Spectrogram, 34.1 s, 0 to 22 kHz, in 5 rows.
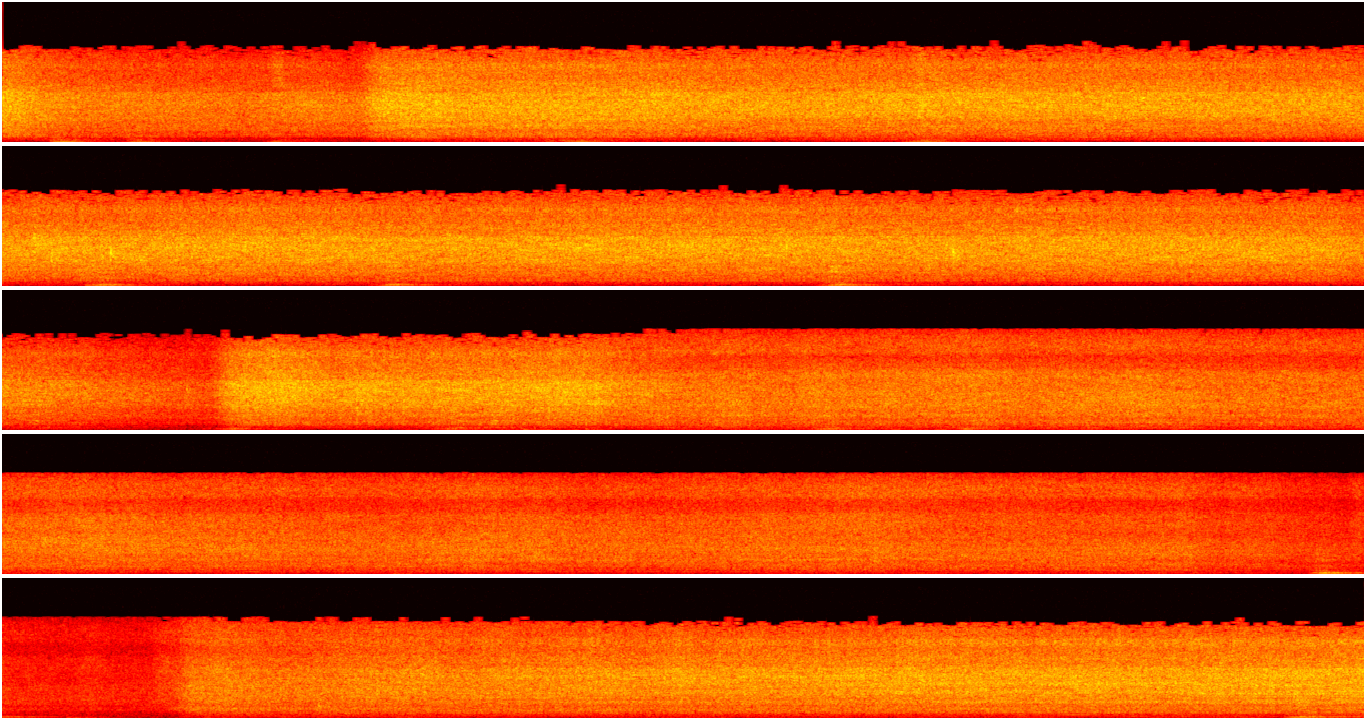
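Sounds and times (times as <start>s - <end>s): shower spraying water on tiles: 0.0s - 34.0s.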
